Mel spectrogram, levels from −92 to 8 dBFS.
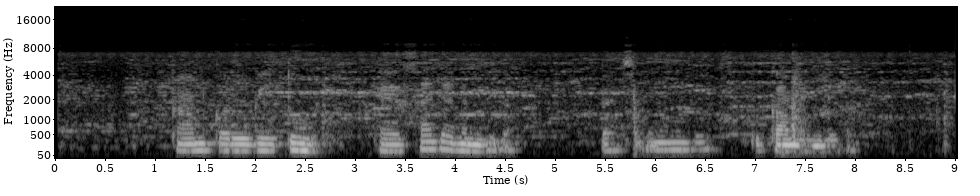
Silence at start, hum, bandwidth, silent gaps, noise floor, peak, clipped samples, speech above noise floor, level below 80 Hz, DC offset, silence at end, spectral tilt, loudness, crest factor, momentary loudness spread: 0.05 s; none; 7.8 kHz; none; -53 dBFS; -12 dBFS; under 0.1%; 25 dB; -72 dBFS; under 0.1%; 0 s; -6.5 dB/octave; -29 LUFS; 18 dB; 21 LU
